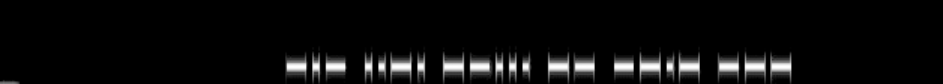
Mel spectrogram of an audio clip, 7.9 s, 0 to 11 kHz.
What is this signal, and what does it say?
Morse code, heard as a keyed tone, about 22 wpm, 700 Hz. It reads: KF7MQO
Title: USA Call Signs - 6 Characters - 22wpm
